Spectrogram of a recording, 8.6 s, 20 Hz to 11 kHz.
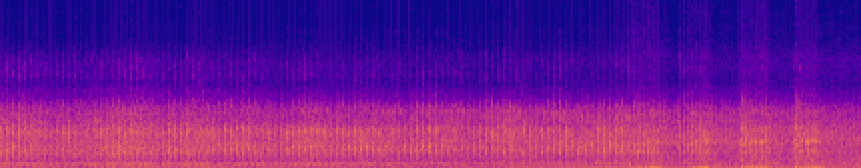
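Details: Swaraj 735 tractor diesel, started for a check after repairing a piston seized by overheating. It idles with a steady, even clatter, and throttle blips rise and fall cleanly; sounds healthy.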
